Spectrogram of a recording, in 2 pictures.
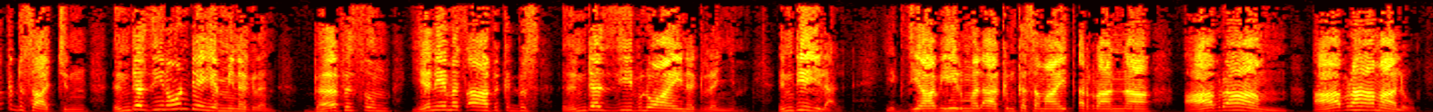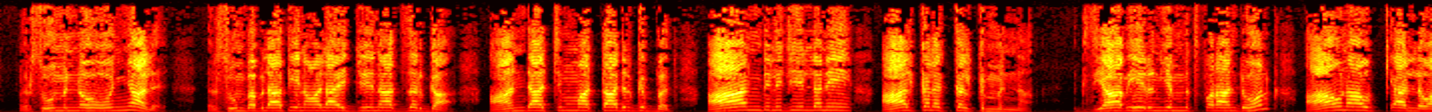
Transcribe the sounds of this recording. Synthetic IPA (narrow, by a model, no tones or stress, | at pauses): kʼɨd̪ːusat͡ʃːɪn | ʔɨnd̪əzːihnəwɨnd̪e̞jɛmːinəɡɾə̰n | bəfɨsʼum | jɛne̞məsʼhafkʼɨd̪ːus | ɨnd̪əzːihbɨlo̞ajnəɡɾəɲːɪm | ʔɨnd̪ihjɪla̰l | jɛɡzijaβehe̞ɾməlʔakɨmkʰəsəmajɪt̪ʼərːanːa | aβɾaham | ʔaβɾahamalə̰wu | ʔɨɾsumːɨnːəhoɲːal | ʔɨɾsumbəβɨlat̪e̞nawlajd͡ʒːɪnat̪zəɾɡa̰ | and̪at͡ʃːɪnmat̪ːad̪ɾɡɨbːət̪ | and̪lɨd͡ʒilːəne̞ | alkələkːəlkɨmːɨnːa̰ | ʔɨɡzijaβehe̞ɾɨnjɛmːɨt̪fəɾand̪əho̞ŋkʼ | ʔahunawkʼjalːə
